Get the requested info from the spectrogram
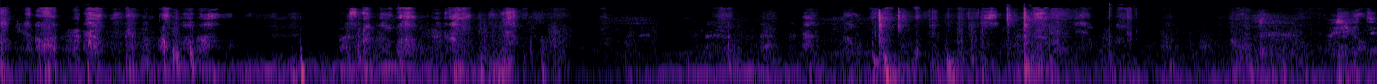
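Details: Young blue French Bulldog, a male puppy, panting and snorting indoors in a long run of rapid, rough breaths, a low nasal drone under the huffs, a short quieter pause midway, then the snuffling resumes.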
